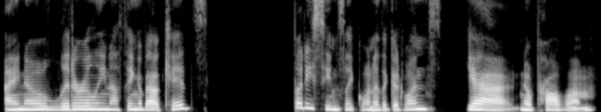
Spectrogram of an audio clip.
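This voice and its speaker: A woman's voice: medium pitch, normal speed, a little mellow, dry recording, close to an everyday voice. An actress playing a guarded, wry young woman in a video game, speaking in a casual, hesitant, understated way. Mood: friendly, curious. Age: young adult. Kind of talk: naturalistic video game voice acting.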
